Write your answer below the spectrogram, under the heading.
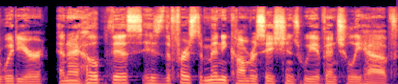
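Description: Pitch variation here is ordinary. It is a normal speaking voice. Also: man. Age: 50s. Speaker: podcast host. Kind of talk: interview; scripted introduction.

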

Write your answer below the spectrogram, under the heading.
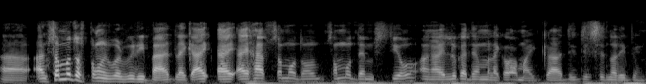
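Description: With a fairly bright tone, a man speaks at a fairly quick pace. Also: medium pitch for a man, ordinary pitch variation.

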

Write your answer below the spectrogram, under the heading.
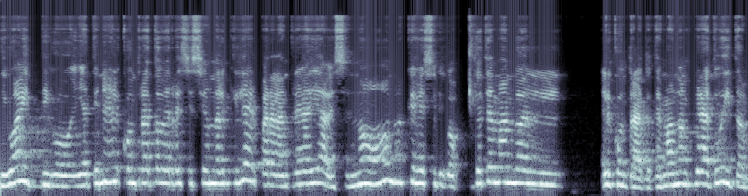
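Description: A woman speaks very fast in a high voice. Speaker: real estate agent. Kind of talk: interview. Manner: animated.

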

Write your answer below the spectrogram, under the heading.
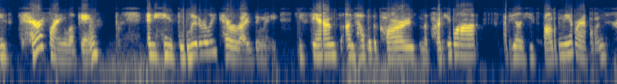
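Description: An unremarkable speaking voice with an American accent moves at a fairly quick pace, with ordinary pitch variation and big swings in loudness. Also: woman, fairly high pitch for a woman. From New Jersey.

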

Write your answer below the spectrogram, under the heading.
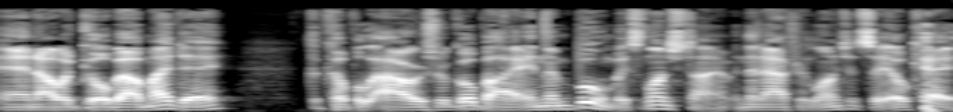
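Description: A man's fairly low voice with lively intonation at a very fast pace, on a very clean recording with a silent background. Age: 20s. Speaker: solo podcaster on eating disorder recovery. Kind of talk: casual solo monologue. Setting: lying in bed with a microphone.

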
